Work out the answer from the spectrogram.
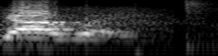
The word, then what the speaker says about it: Yahweh: you pronounce the word Yahweh is it's as if you're breathing first inhaling and then exhaling now Psalms 50: 14-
